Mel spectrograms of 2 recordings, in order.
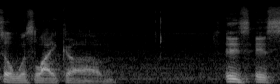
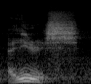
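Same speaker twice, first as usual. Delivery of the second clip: slow, drawn-out stab at an Irish accent; attempted Irish accent; 3 dB quieter than usual. Shown as a demonstration. Host shows off his accent to co-host, attempted Irish accent. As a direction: try an Irish accent, stretching IRISH. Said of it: "how's my accent on it".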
